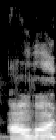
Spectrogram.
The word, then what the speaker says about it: hour: This I have told you children that hour, though the spelling is starting with H, but the sound of H is silent.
